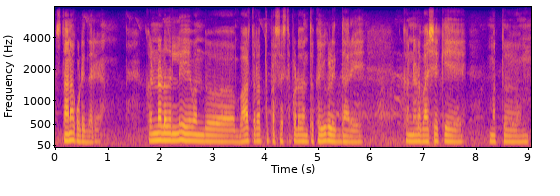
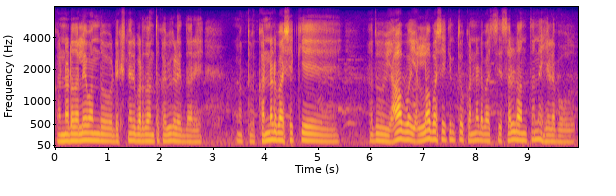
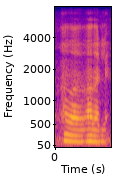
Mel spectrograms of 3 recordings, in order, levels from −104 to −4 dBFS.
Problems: background conversations at intervals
